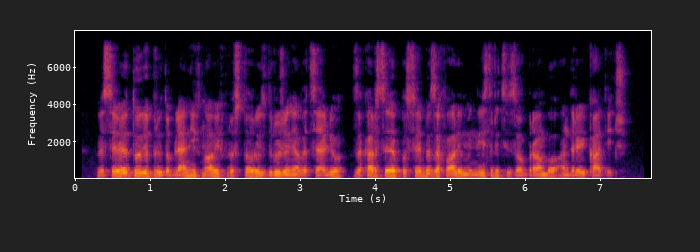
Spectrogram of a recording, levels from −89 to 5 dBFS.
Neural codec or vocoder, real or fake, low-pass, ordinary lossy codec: none; real; 7.2 kHz; none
